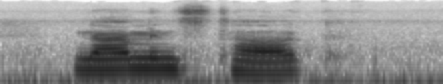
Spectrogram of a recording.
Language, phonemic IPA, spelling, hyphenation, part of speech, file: German, /ˈnaːmənsˌtaːk/, Namenstag, Na‧mens‧tag, noun, De-Namenstag.ogg
- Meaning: name day (feast day of a saint)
